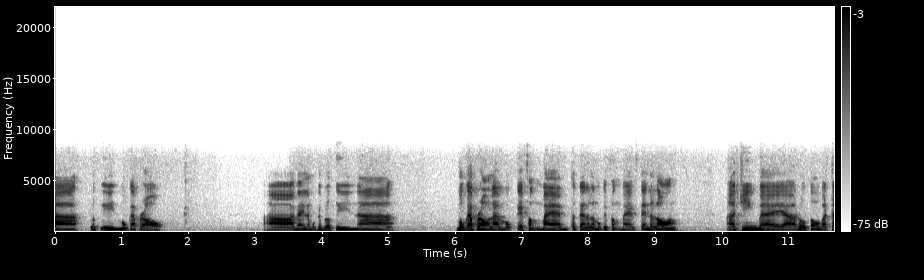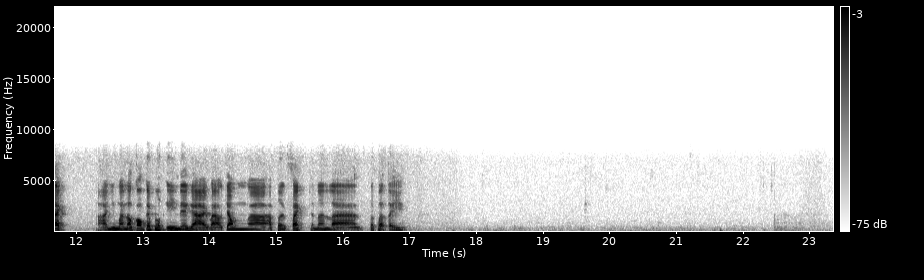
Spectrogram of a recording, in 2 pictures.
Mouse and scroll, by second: 4.4 click, 5.3 click, 5.5 click, 6.9 click, 9.4 click, 9.5 click, 15.2 click, 16.7 click, 17.8 click.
